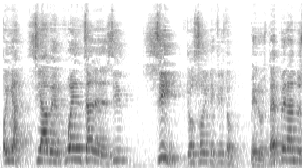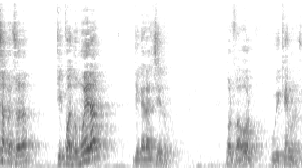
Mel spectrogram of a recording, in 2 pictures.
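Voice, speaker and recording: High-voiced preacher in an echoey room. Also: male voice. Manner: conversational, emphatic, addresses listener directly. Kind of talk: sermon.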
